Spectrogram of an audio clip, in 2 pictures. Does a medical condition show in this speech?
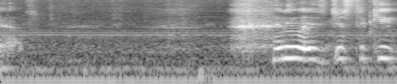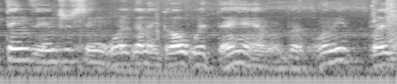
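Yes: cerebral palsy.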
